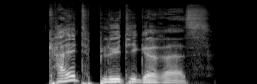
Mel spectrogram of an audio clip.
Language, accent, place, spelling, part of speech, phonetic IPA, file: German, Germany, Berlin, kaltblütigeres, adjective, [ˈkaltˌblyːtɪɡəʁəs], De-kaltblütigeres.ogg
- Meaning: strong/mixed nominative/accusative neuter singular comparative degree of kaltblütig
